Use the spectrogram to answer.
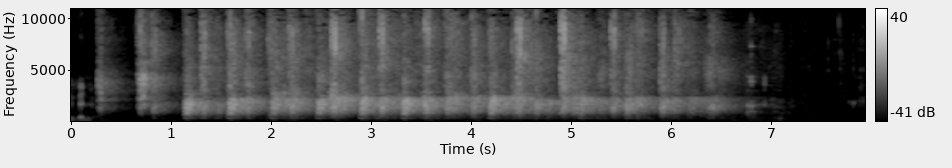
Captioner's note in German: Beifall CDU und BÜNDNIS 90/DIE GRÜNEN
